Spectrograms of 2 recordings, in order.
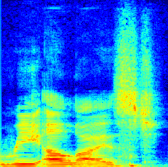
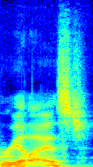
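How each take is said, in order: First: The word is said with three syllables. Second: The word is said with two syllables. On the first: This version makes the line ten syllables. The speaker calls it right. "it's ten if you do realized" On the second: This version leaves the line a syllable short. The speaker calls it wrong. "instead of realized"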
